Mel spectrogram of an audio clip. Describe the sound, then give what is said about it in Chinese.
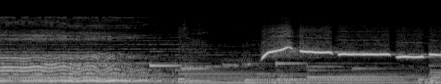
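Someone whistles a tune, a clear, high sustained note that slides up, then eases slowly downward, heard over steady, low musical tones after a stretch of wavering, sung-sounding notes. “好嘢喎，吹口哨。我因为啲牙唔齐呢，我吹漏风。”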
